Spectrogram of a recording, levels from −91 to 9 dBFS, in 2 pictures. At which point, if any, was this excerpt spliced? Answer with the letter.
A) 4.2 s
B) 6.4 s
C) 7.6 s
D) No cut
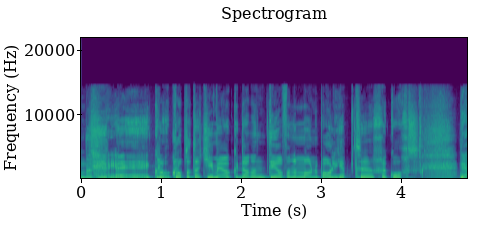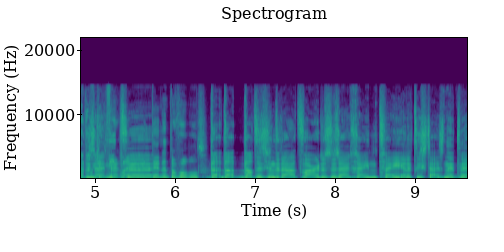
C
